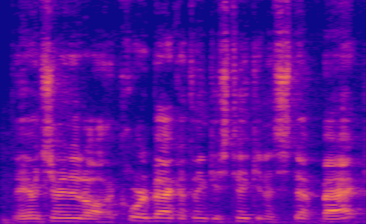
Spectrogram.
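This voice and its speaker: A man's voice: on the high side, fairly even intonation, slight background noise. Man rambling through his football picks. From Florida. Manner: rambling, halting, with restarts. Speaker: co-host. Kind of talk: casual chat.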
